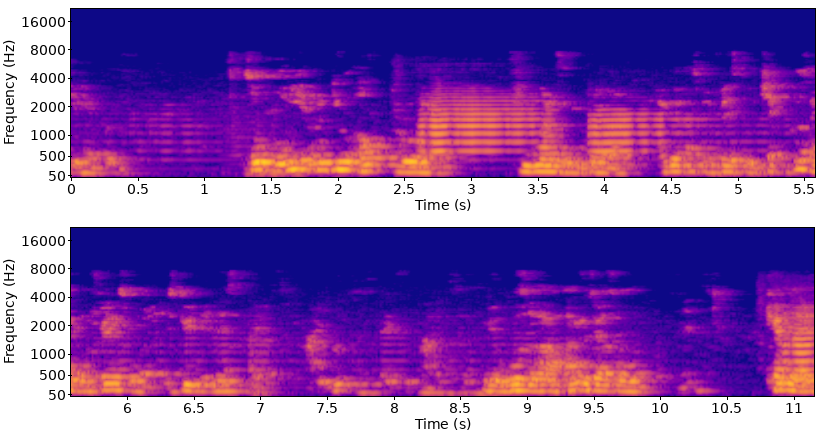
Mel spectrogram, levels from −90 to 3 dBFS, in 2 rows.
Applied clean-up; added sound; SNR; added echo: classical method WPE with log-MMSE.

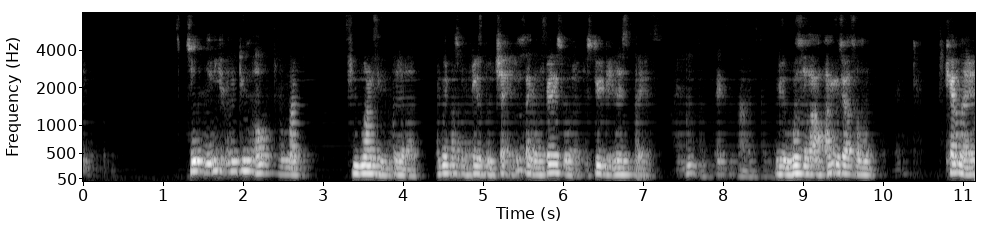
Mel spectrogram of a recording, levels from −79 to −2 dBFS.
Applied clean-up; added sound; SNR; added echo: neural mask model DeepFilterNet 3.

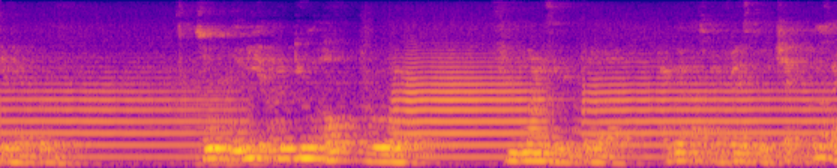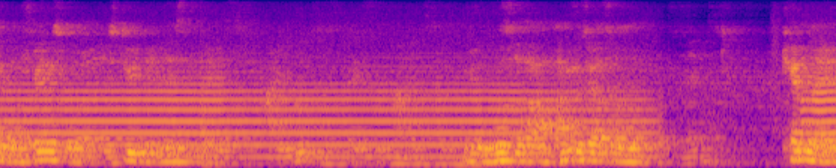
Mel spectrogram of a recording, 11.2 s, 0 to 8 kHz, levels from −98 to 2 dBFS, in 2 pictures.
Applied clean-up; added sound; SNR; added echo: none; Trumpet; 6 dB; reverberation time 0.9 s.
